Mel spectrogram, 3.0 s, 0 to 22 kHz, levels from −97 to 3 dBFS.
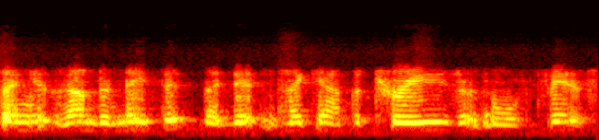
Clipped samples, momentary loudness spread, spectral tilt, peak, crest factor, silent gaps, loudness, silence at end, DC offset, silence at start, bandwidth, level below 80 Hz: under 0.1%; 8 LU; -4.5 dB/octave; 0 dBFS; 20 dB; none; -20 LUFS; 0 s; under 0.1%; 0 s; 4 kHz; under -90 dBFS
